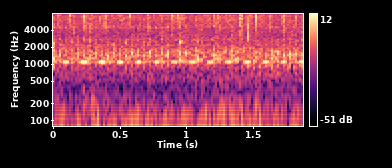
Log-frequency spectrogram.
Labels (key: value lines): label: anthrophony, boat engine
recorder: SoundTrap 500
